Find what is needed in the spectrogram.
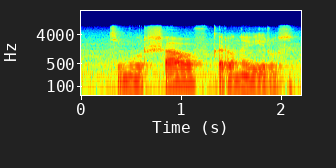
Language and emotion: Russian, neutral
